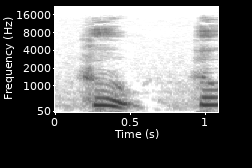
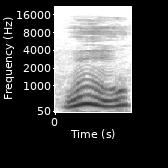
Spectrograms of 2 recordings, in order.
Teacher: even though it's spelled with a w we only hear the h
